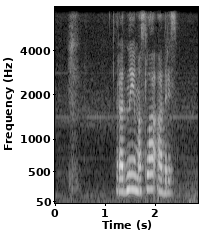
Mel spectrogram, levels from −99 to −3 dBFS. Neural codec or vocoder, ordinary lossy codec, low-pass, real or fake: none; AAC, 48 kbps; 7.2 kHz; real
